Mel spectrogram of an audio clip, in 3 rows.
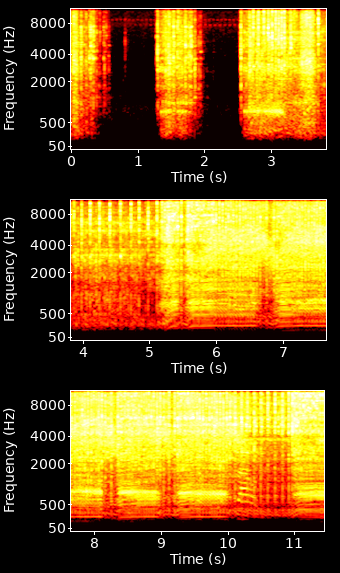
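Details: Echo SRM230 two-stroke string trimmer, hard to start, stopped running properly in use, refuelled after draining, air filter removed; buzzes with uneven stumbling revs and dips: running rough, owner suspects timing shift, cause unclear.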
